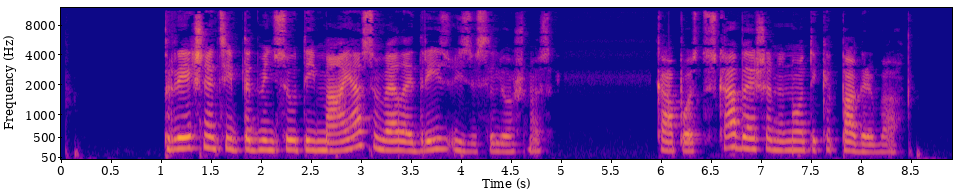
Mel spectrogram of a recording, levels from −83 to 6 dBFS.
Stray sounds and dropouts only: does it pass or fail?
pass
